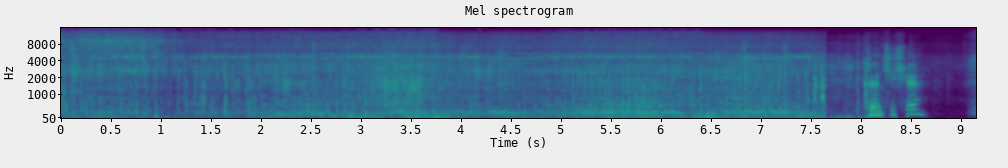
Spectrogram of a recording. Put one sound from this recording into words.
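Bike tyres rumble and crunch over a rough dirt trail.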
